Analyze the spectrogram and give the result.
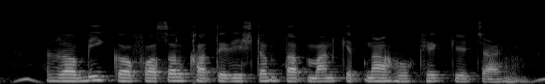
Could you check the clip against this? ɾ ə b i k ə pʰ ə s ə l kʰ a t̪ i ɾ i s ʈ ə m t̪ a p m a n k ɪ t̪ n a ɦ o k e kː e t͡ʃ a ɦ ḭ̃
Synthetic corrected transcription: ɾ ə b i k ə pʰ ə s ə l kʰ a t̪ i ɾ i s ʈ ə m t̪ a p m a n k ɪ t̪ n a ɦ o kʰ e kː e t͡ʃ a ɦ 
